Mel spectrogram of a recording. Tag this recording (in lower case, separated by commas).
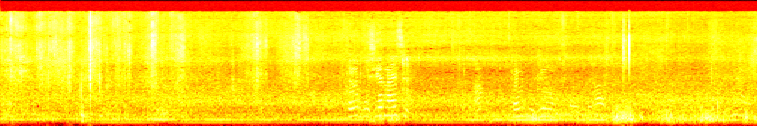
speech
